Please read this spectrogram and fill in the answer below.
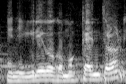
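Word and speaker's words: κέντρον: Y esta palabra del griego, ya que el Nuevo Testamento se produce como kentron con acento en la e.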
